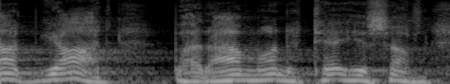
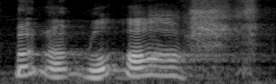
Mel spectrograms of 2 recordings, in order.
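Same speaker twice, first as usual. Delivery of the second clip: high, slow, rising loud cry; old lady's lament; 9 semitones higher, 5 dB louder than usual. Retold or imitated. Grandma confesses to her pastor, crying out. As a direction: cry it out like a lost old woman. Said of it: "she looked up and said".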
